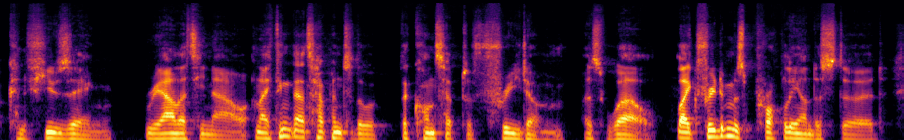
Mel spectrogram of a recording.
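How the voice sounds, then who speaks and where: A man's voice: on the low side, dry recording, clean studio sound. A British man from London, an author being interviewed, reasoning aloud at length in an earnest, conversational way. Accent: British English. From England (London). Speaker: author guest.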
